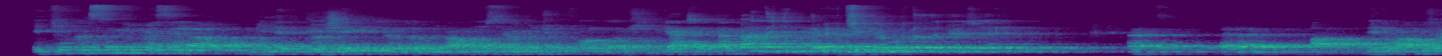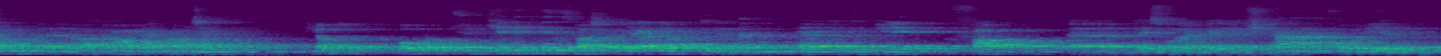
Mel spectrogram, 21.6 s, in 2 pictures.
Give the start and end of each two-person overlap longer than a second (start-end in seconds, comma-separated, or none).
none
